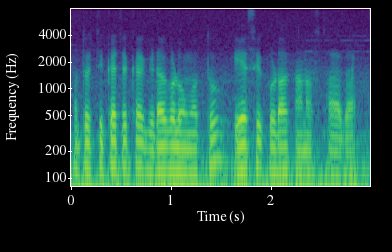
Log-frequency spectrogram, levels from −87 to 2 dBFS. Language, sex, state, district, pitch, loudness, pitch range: Kannada, male, Karnataka, Bangalore, 110 Hz, -18 LUFS, 100-125 Hz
